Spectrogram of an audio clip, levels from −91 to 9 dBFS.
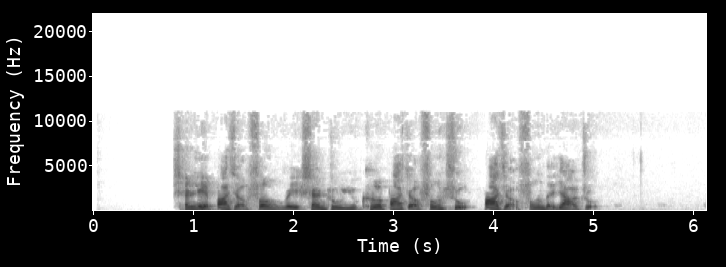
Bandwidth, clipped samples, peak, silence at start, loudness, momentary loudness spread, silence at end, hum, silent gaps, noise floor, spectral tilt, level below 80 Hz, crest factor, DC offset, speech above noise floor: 11.5 kHz; under 0.1%; -2 dBFS; 0.8 s; -20 LUFS; 7 LU; 1.1 s; none; none; -85 dBFS; -6.5 dB/octave; -64 dBFS; 20 dB; under 0.1%; 65 dB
